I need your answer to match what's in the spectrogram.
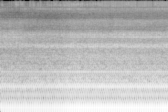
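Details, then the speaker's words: Apache diesel generator with no glow plugs, in freezing weather, after heat put on the needle that was likely stuck or iced up: steady, even thrum with a low drone, no misses or knocks, holding speed; normal running. "there we are running just fine so I ran this out of fuel I'm pretty sure that needle stuck is iced up I also put some heat on it fine now"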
